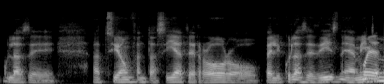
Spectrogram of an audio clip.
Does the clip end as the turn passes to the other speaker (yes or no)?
no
